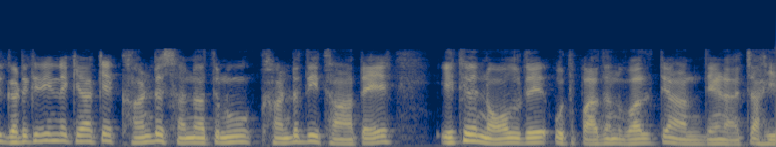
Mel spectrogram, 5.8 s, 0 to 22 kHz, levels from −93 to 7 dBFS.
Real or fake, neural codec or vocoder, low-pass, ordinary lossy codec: fake; codec, 44.1 kHz, 7.8 kbps, Pupu-Codec; 5.4 kHz; none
